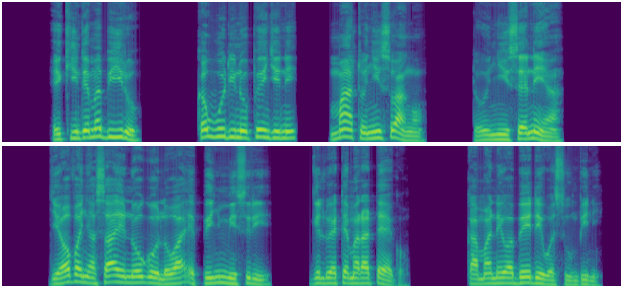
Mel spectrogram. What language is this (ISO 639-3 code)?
luo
